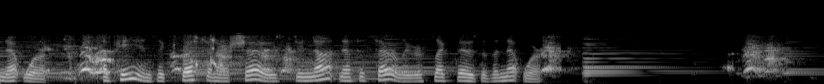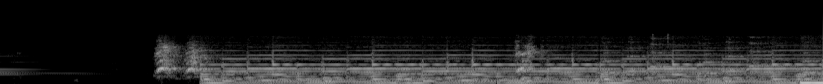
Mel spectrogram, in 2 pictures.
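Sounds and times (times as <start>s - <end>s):
speech: 0.0s - 5.6s
music: 0.0s - 9.4s, 10.1s - 16.4s
dog barking: 0.5s - 3.1s, 5.4s - 5.8s, 7.2s - 8.0s, 9.8s - 10.3s, 13.4s - 13.8s.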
